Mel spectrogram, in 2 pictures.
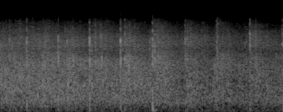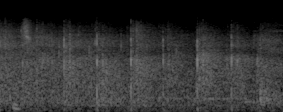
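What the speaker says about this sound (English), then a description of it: "Let's give them a round of applause." A church congregation gives a round of applause to welcome visitors during a Sunday service, a steady wash of many hands clapping that sustains throughout at moderate, somewhat distant level with a few sharper claps standing out.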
